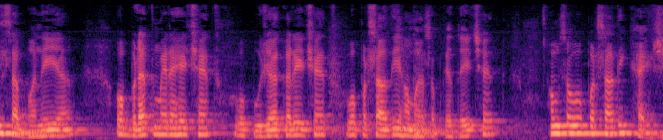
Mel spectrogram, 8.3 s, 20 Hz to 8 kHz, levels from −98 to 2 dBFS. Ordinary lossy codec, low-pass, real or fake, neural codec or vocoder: MP3, 48 kbps; 7.2 kHz; real; none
